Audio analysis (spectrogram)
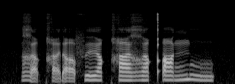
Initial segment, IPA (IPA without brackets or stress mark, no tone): ʁ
